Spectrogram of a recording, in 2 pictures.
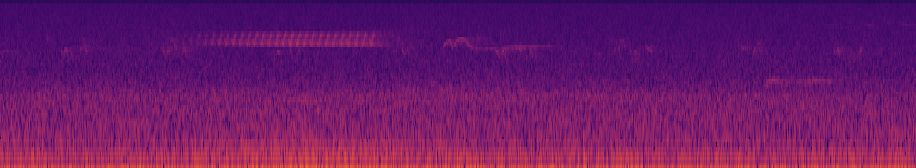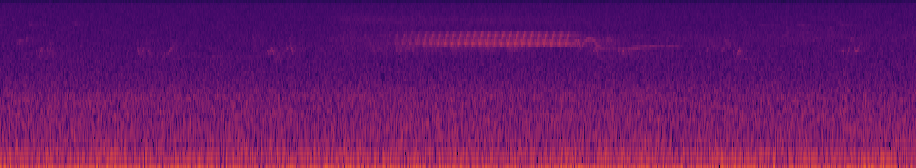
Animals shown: Red-eyed Vireo (Vireo olivaceus), Pine Warbler (Setophaga pinus), Eastern Wood-Pewee (Contopus virens), Blackburnian Warbler (Setophaga fusca)

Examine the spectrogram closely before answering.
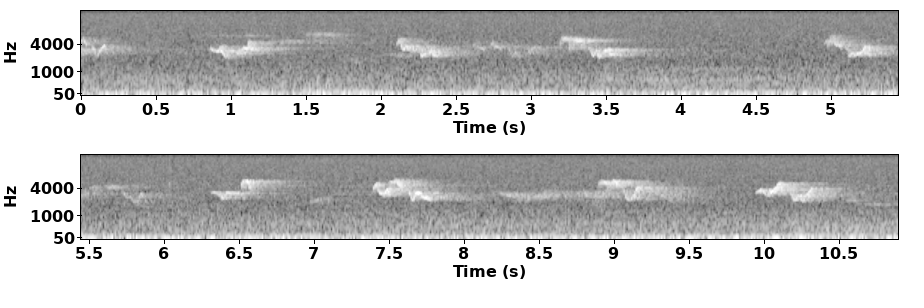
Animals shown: Red-eyed Vireo (Vireo olivaceus), Scarlet Tanager (Piranga olivacea), Black-throated Green Warbler (Setophaga virens)

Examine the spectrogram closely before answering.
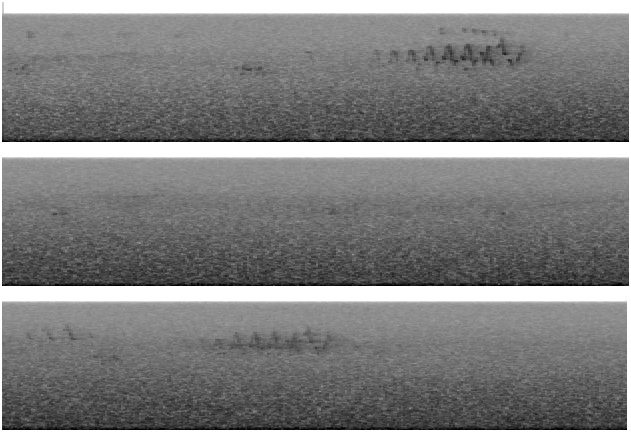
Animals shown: Chestnut-sided Warbler (Setophaga pensylvanica), Eastern Wood-Pewee (Contopus virens)

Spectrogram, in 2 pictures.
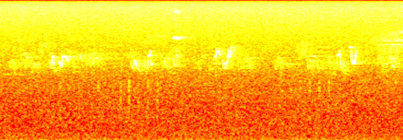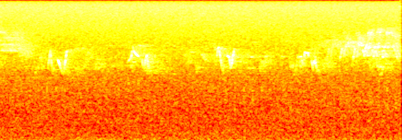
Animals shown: Red-eyed Vireo (Vireo olivaceus), Hairy Woodpecker (Dryobates villosus), Chestnut-sided Warbler (Setophaga pensylvanica)

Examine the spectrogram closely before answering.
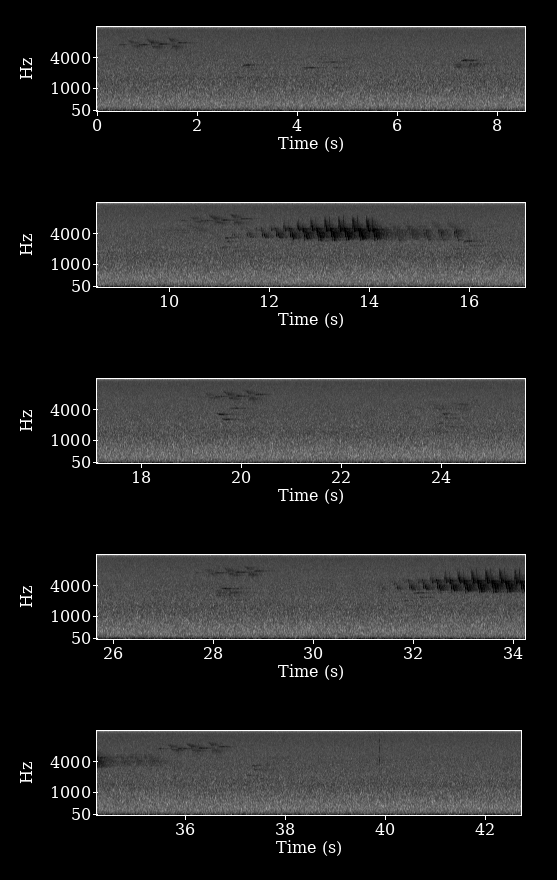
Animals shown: Black-throated Blue Warbler (Setophaga caerulescens), Wood Thrush (Hylocichla mustelina), Hermit Thrush (Catharus guttatus), Ovenbird (Seiurus aurocapilla), Blackburnian Warbler (Setophaga fusca)

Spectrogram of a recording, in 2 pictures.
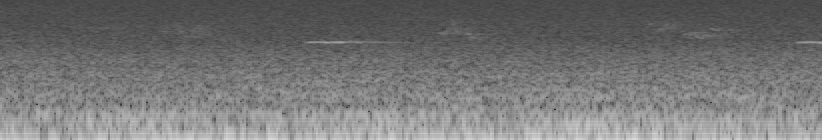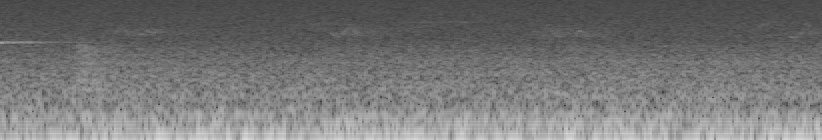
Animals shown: Red-eyed Vireo (Vireo olivaceus), Blue Jay (Cyanocitta cristata)

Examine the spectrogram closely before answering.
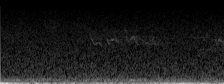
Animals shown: Red-eyed Vireo (Vireo olivaceus)

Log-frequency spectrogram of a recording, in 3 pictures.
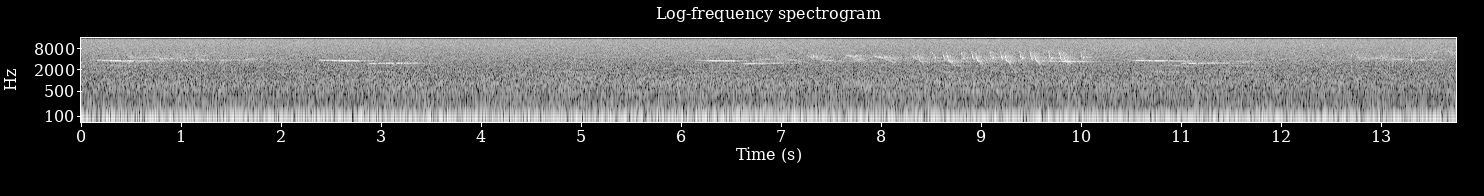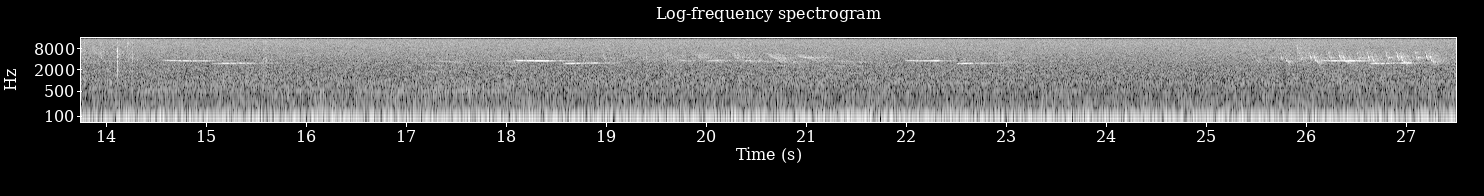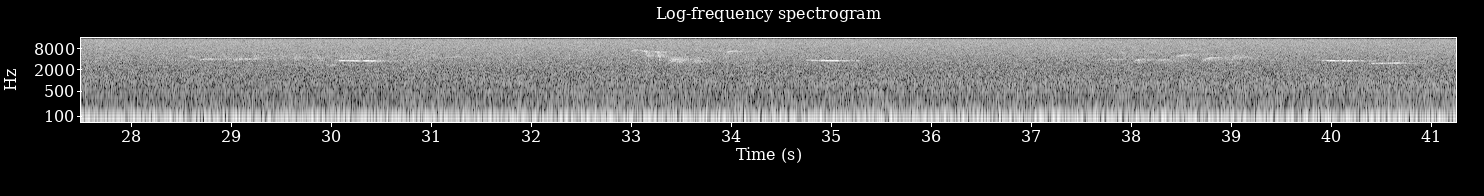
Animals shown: American Goldfinch (Spinus tristis), Ovenbird (Seiurus aurocapilla), Blue Jay (Cyanocitta cristata), Black-capped Chickadee (Poecile atricapillus), Black-and-white Warbler (Mniotilta varia)

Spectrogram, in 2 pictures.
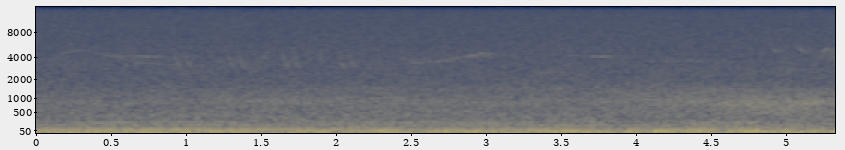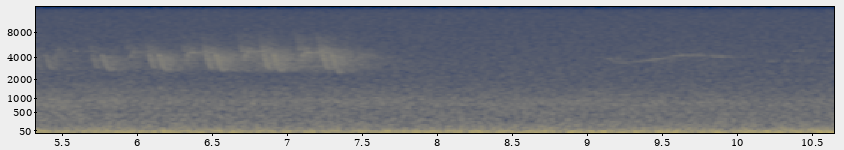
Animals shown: Ovenbird (Seiurus aurocapilla), Black-capped Chickadee (Poecile atricapillus), Eastern Wood-Pewee (Contopus virens)

